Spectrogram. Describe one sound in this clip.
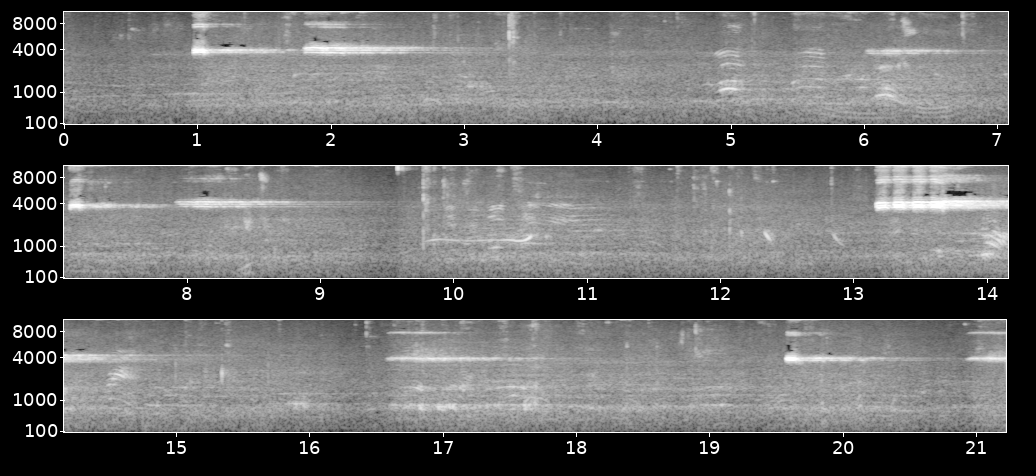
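Shoes squeak on a wrestling mat.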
